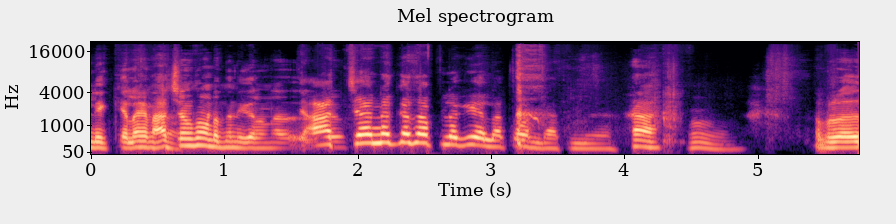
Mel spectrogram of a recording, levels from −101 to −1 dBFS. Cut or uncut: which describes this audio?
uncut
